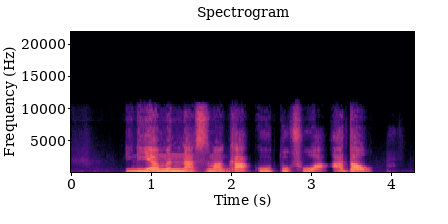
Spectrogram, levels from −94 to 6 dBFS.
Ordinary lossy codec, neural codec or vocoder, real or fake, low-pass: Opus, 32 kbps; codec, 16 kHz in and 24 kHz out, 0.4 kbps, LongCat-Audio-Codec, fine tuned four codebook decoder; fake; 10.8 kHz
